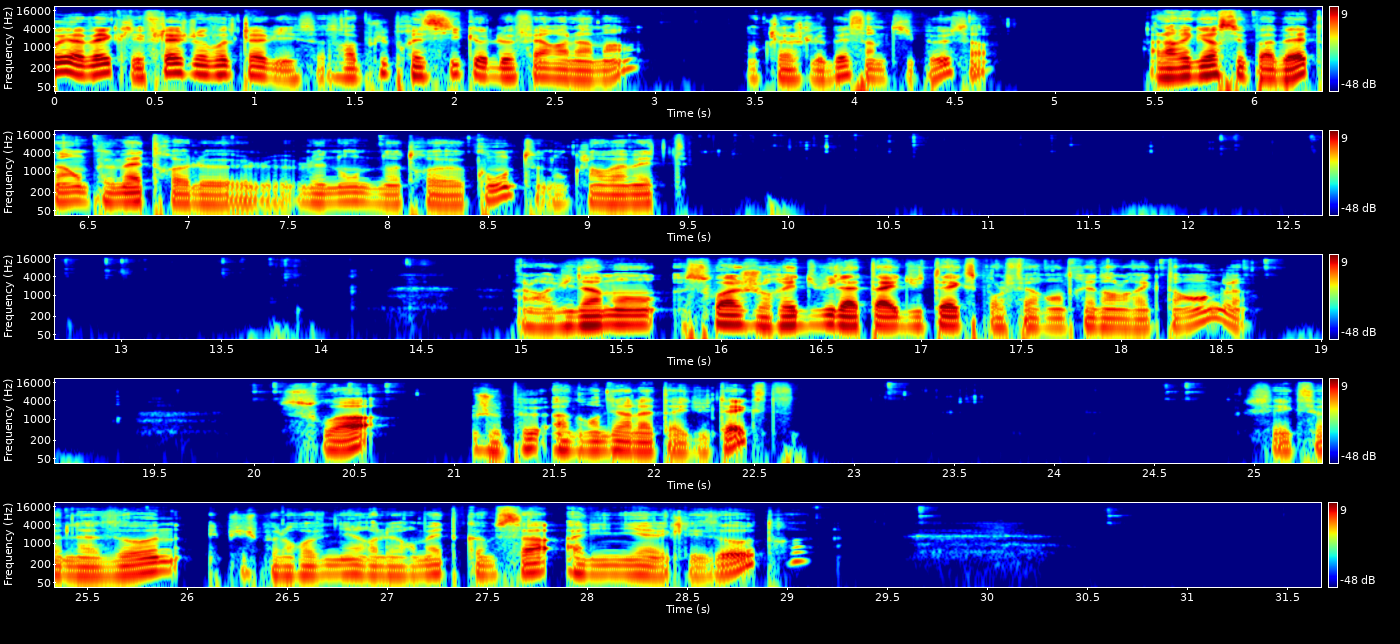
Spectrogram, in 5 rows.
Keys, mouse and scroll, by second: 1.2 Down, 5.5 click, 6.4 click, 7.1 click, 9.2-13.8 typing, 16.9 click, 17.3 click, 18.0 click, 18.6 click, 20.0 click, 22.1-23.3 drag, 24.1 click, 24.5 click, 25.4-29.8 drag, 30.6-31.6 drag.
